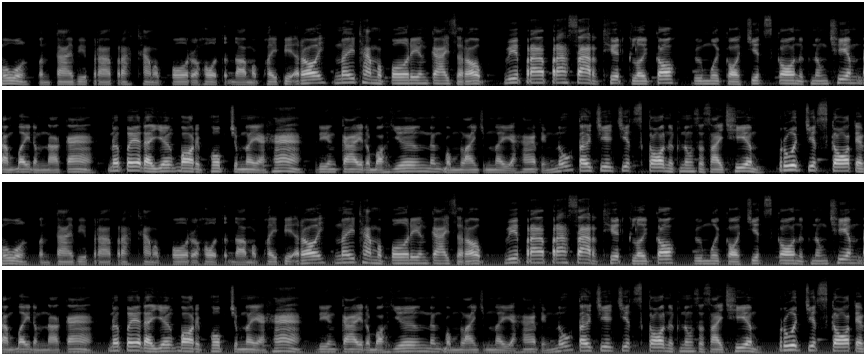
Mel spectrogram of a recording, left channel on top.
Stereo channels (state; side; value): noise; right; hum, 24 dB below the sound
